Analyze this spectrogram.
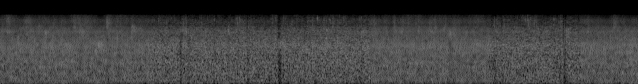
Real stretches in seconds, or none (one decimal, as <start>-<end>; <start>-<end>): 1.5-3.7; 4.9-5.8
